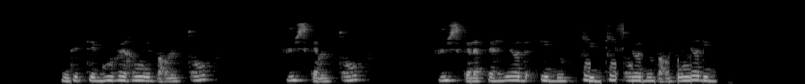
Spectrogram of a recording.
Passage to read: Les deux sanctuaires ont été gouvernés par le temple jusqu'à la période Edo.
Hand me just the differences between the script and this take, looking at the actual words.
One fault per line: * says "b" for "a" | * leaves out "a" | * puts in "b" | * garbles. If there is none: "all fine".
* says "été gouvernés par le temple jusqu'à" for "deux sanctuaires ont été gouvernés par"
* garbles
